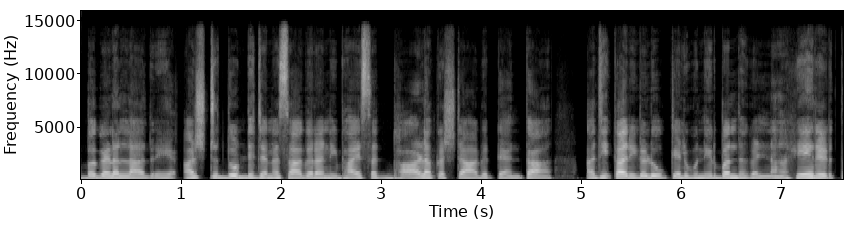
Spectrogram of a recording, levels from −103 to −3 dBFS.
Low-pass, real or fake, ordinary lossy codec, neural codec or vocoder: 14.4 kHz; fake; none; codec, 44.1 kHz, 3.4 kbps, Pupu-Codec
